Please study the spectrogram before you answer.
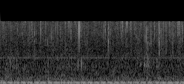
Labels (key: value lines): label: anthrophony, boat engine
recorder: SoundTrap 500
